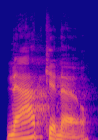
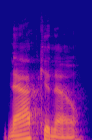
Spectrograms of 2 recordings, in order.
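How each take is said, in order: First: The word is said more loudly. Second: The word is said at normal volume.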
